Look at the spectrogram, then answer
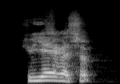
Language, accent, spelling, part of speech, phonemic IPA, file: French, Canada, cuillères à soupe, noun, /kɥi.jɛʁ a sup/, LL-Q150 (fra)-cuillères à soupe.wav
- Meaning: plural of cuillère à soupe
